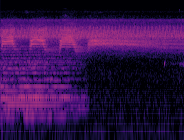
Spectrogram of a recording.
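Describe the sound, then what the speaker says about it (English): Cicadas in the video game Higurashi When They Cry: a high, shimmering insect drone that pulses in waves over soft tonal background music, which cuts out midway and leaves the buzzing alone and fading. "the voices of the cicadas sounded like they were coming from some faraway world"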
